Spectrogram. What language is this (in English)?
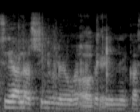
Hebrew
